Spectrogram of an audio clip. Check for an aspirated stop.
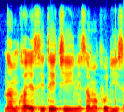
present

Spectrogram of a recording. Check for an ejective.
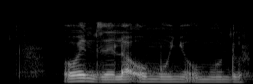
present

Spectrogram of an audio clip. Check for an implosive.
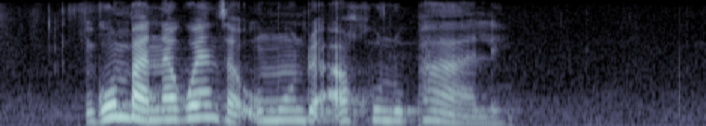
present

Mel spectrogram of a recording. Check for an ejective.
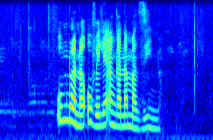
present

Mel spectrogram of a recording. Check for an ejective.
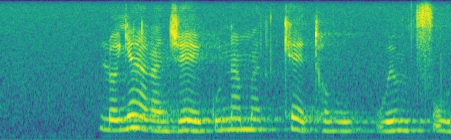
absent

